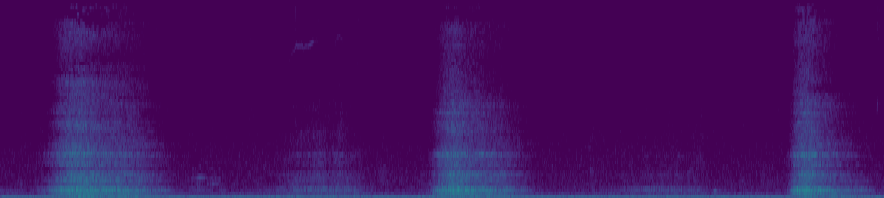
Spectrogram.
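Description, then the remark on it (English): A person takes three slow, deep, heavy breaths, each a loud airy exhale with a softer inhale between, evenly spaced over a faint steady hum. “Now, gently close your eyes and take three deep, heavy breaths.”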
